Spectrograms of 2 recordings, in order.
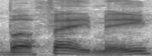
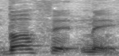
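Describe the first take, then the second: First: The word buffet ends with an 'ay' sound. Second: The word buffet ends with an 'it' sound. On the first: A self-served spread of food. The speaker calls it wrong. "Not buffet me, amen, like good Baptist" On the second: To be struck or beaten. The speaker calls it right. "Buffet me means to literally beat me"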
